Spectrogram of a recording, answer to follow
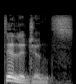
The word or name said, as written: diligence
